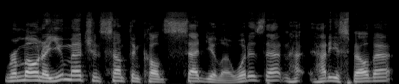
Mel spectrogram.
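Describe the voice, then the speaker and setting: A man's voice: a little high, expressive, fast, no echo, studio quality. A man hosting a casual interview over a video call, asking questions in a friendly, encouraging way. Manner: friendly, short encouraging reactions. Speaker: host. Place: home room, indoors. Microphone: video call webcam.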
